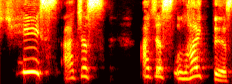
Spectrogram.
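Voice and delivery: high, delighted exclamation.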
